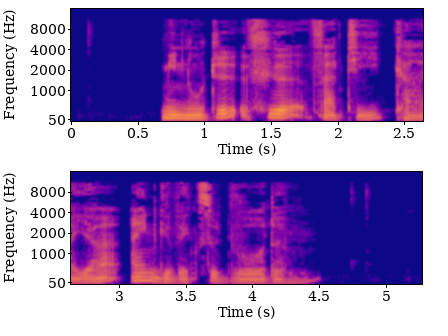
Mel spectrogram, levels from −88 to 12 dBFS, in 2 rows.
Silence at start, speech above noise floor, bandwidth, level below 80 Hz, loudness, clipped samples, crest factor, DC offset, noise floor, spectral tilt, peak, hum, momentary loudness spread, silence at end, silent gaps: 0.7 s; 57 dB; 11.5 kHz; -44 dBFS; -22 LUFS; under 0.1%; 20 dB; under 0.1%; -79 dBFS; -4.5 dB/octave; -2 dBFS; none; 8 LU; 0.8 s; none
